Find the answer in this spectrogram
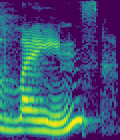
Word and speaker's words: Lainz: But you see, I could be pronouncing it totally wrong and it could be like Lainz Angels of Death. Okay. Loins? How's it spelled? Lainz. Oh, Lainz. I think you had it right the first time.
